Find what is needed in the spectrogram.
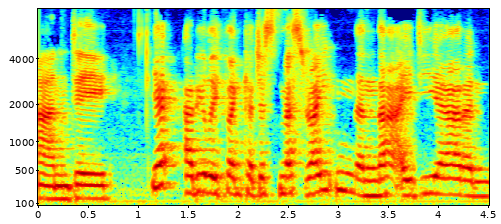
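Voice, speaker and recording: The voice carries a Scottish accent and lively intonation. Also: woman. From Scotland, Fife. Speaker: children's book author. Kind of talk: interview. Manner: hesitant, with filler sounds.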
